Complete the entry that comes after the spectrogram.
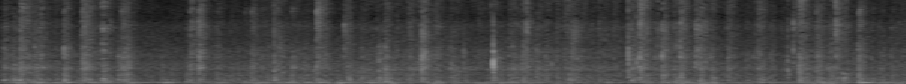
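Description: Steady rain with many quick, irregular taps of raindrops striking a hard surface close by, over a low steady hum.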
